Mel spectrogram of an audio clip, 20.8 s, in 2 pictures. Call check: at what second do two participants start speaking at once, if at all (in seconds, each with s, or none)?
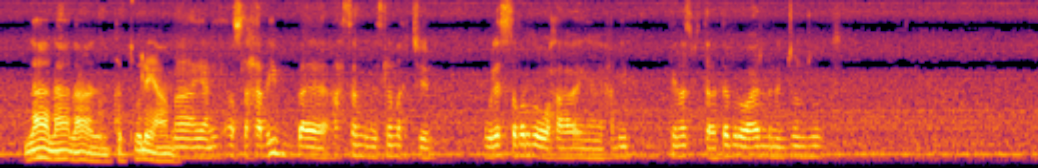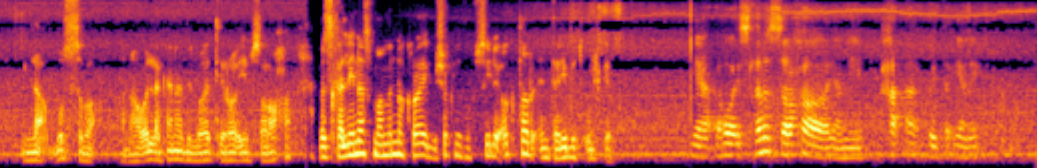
none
